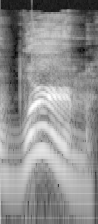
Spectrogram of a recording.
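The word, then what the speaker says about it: wyrm: You've got the worm class, W-Y-R-M, or you could spell it the other way. But it's the worms, the worms.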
